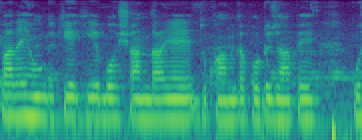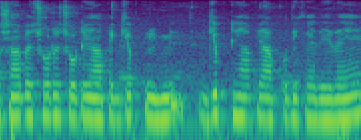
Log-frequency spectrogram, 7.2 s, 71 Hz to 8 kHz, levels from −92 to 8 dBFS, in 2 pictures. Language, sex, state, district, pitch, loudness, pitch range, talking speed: Hindi, male, Haryana, Rohtak, 145 Hz, -16 LUFS, 140-155 Hz, 230 wpm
